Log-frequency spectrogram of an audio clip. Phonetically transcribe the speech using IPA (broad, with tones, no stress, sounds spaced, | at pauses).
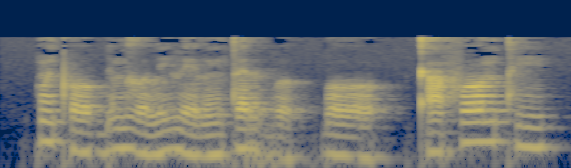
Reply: kʷ ĩ˦ pʰ oː˨ ɡ͡b ɪ˦ m ɣ ʊ˨ l i˦ β e˨ l ĩ˨ t ɛ˦ r b ʊ˨ | ɓ oː˨ | kʼ ã˨ f oː˦ n tʰ i˦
